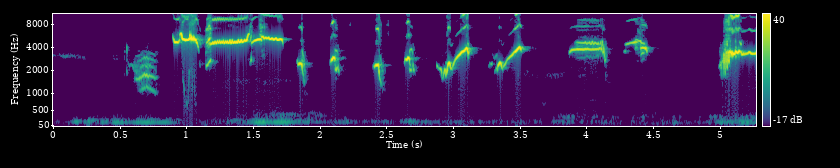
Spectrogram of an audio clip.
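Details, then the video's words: Oriental magpie-robin song to stir a kept bird into singing and tail-spreading: a run of bright upslurred whistles, sustained high notes and crisp chirps over a low rumbling background. "DALAM HITUNGAN DETIK KACER KALIAN PASTI LANGSUNG ON !!! MAU BUKA EKOR"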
